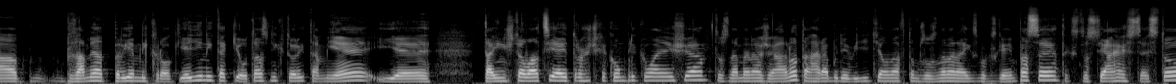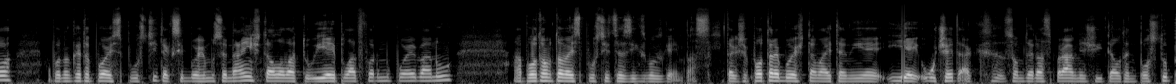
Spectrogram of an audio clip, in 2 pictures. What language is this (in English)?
Slovak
